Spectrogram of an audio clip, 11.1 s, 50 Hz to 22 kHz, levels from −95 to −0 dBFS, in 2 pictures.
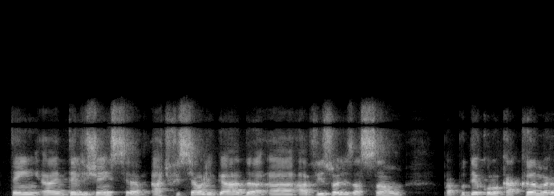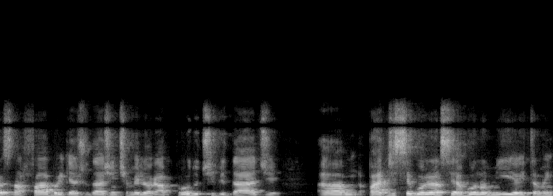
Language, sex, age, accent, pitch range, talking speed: Portuguese, male, 50-69, Brazilian, 145-170 Hz, 155 wpm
